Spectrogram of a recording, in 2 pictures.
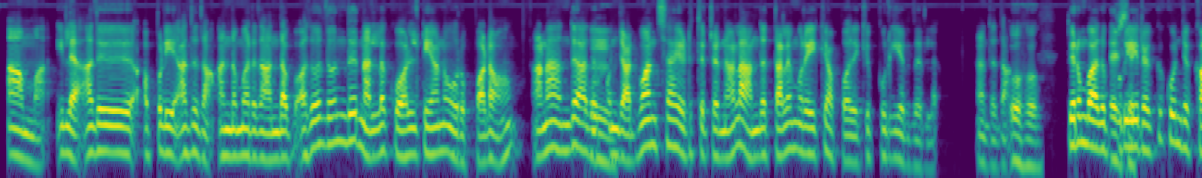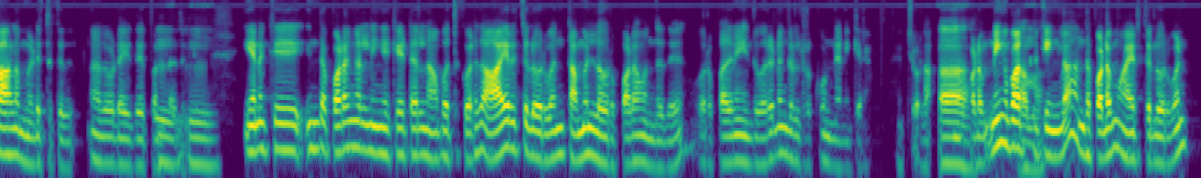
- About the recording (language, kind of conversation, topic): Tamil, podcast, ஏன் சில திரைப்படங்கள் காலப்போக்கில் ரசிகர் வழிபாட்டுப் படங்களாக மாறுகின்றன?
- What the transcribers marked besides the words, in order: static; mechanical hum; in English: "அட்வான்ஸா"; in English: "ஆக்சுவலா"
